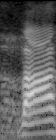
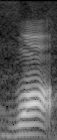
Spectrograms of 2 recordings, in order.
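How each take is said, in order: First: It starts with a v sound, lips unrounded. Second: It starts with a w sound, lips rounded. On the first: The speaker calls it wrong. "వా వా కాదు" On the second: The speaker calls it right. "your lips should round"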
